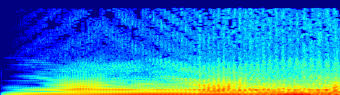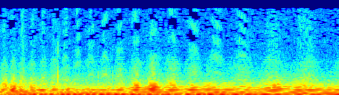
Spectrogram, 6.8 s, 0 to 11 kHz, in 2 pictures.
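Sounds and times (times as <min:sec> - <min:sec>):
approaching spindown synth: 0:00.8 - 0:06.7.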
